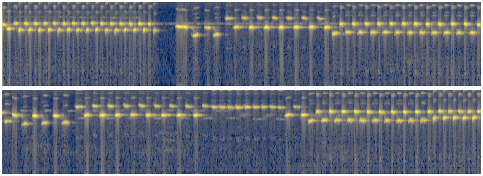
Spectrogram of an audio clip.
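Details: Male Russian canary used for training, from a breeder in Miami, Florida, delivering a continuous run of fast pulsed trills that shift pitch every second or two, with brief dipping notes between sections.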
